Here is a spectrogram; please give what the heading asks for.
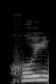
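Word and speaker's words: Rui: बहुत सारे पुर्तगाली हैं, इनका नाम जो है रुई है, या कई बार इसको हम होई नाम से भी उच्चारण करते हैं, होई।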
